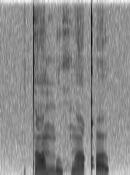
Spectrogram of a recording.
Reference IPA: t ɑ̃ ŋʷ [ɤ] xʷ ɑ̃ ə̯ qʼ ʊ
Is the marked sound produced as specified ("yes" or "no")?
no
